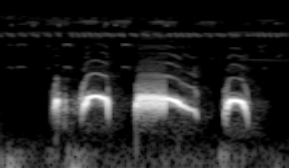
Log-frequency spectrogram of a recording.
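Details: Full spotted dove phrase played to attract wild birds: a quick clipped note, a rounded coo, a long downward-sliding coo and a short arched final note, all low and clear over a faint steady high tone.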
